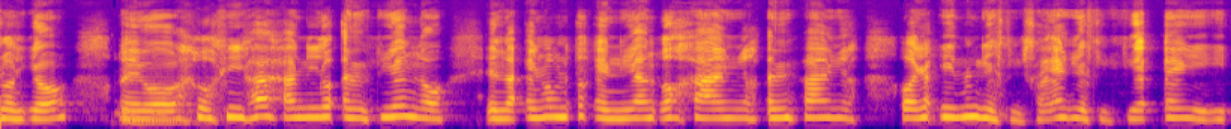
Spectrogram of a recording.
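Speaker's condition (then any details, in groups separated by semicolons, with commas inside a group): Moebius syndrome, congenital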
